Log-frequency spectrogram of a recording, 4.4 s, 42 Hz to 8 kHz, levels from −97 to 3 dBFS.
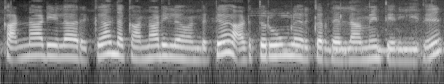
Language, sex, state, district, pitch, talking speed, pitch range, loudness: Tamil, female, Tamil Nadu, Namakkal, 225 Hz, 120 wpm, 200-240 Hz, -16 LUFS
